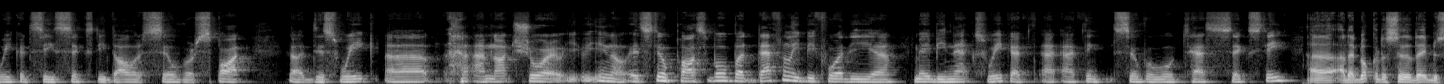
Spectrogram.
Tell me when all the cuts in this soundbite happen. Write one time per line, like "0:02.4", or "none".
0:03.8
0:09.0
0:13.0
